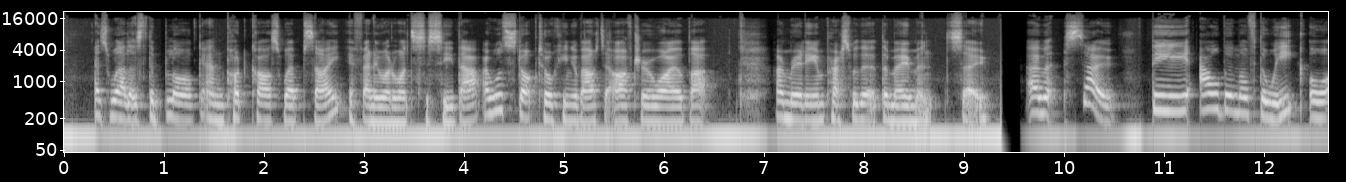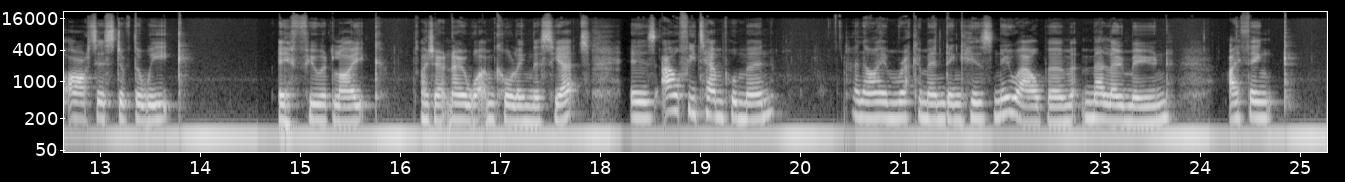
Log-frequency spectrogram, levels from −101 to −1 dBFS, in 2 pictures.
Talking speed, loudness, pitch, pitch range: 165 wpm, -21 LUFS, 90 Hz, 90-105 Hz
